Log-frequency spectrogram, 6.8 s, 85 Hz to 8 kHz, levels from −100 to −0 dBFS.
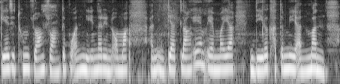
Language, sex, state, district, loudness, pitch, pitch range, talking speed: Mizo, female, Mizoram, Aizawl, -15 LUFS, 190 Hz, 180-195 Hz, 210 wpm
